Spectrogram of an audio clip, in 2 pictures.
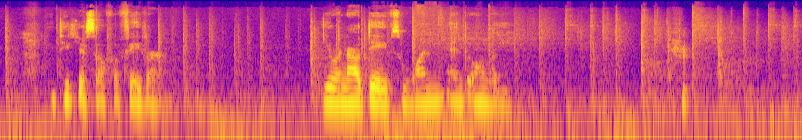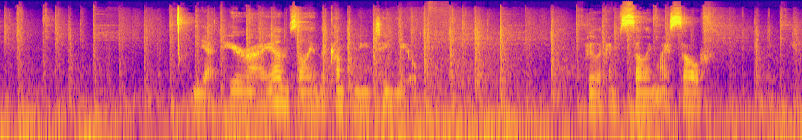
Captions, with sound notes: - You did yourself a favor. You are now Dave's one and only. (dramatic music continues) (Lynn sighing) - And yet here I am selling the company to you. I feel like I'm selling myself.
